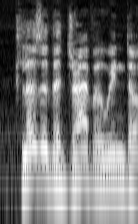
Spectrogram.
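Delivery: bad attempted put-on Spanish accent. Speaker testing the car's voice command for the driver window, attempted Spanish accent. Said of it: "I can't do a Spanish accent".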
